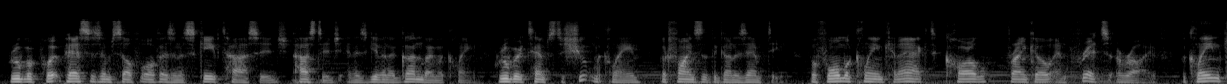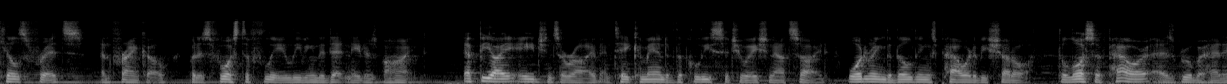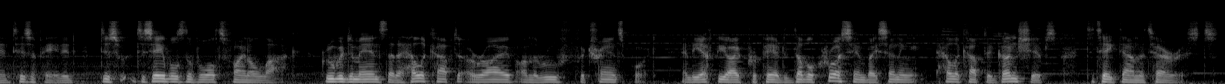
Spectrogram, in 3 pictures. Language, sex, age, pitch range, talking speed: English, male, 30-49, 100-125 Hz, 185 wpm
